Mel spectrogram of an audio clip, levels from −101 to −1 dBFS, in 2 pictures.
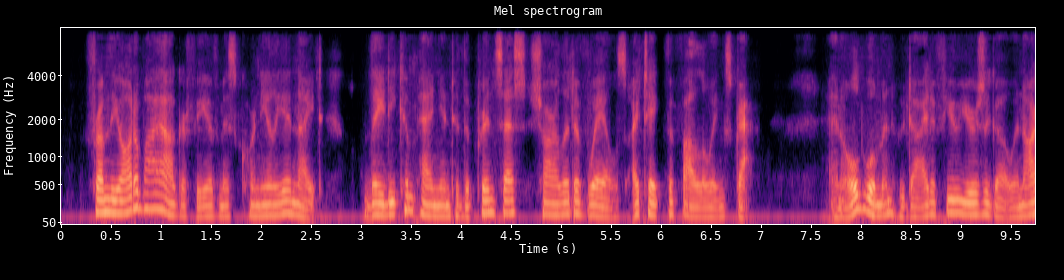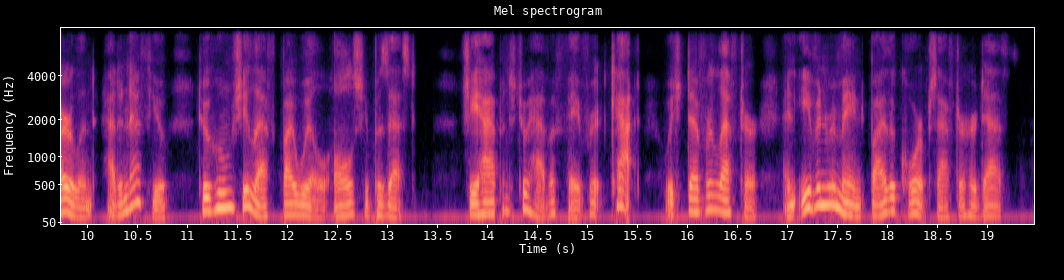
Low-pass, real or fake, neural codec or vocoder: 7.2 kHz; fake; codec, 16 kHz in and 24 kHz out, 1 kbps, XY-Tokenizer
